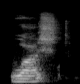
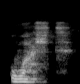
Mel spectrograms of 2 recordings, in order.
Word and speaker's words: washed: in the simple past washed washed washed like t exactly and that's because the s h is not a strong consonant right but the t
